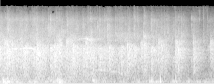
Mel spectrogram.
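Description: Applause from a live audience at Club Garibaldi, a dense and steady wash of many hands clapping that holds at an even loudness for the whole stretch.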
